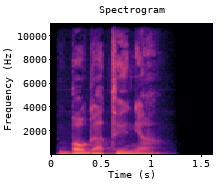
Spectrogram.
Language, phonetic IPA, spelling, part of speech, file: Polish, [ˌbɔɡaˈtɨ̃ɲa], Bogatynia, proper noun, Pl-Bogatynia.ogg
